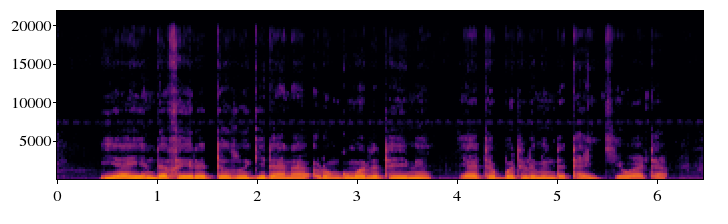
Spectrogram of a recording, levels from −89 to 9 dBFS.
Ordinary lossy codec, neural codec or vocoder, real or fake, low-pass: none; vocoder, 44.1 kHz, 128 mel bands every 512 samples, BigVGAN v2; fake; 19.8 kHz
